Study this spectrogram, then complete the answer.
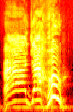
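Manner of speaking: long joyful whoop; screaming. Acted. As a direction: whoop it out high and loud. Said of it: "A chorus of voices screamed".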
